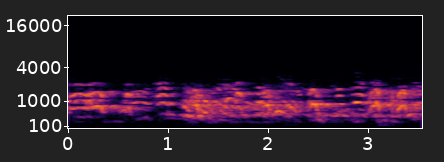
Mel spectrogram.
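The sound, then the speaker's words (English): A male dog whimpers and barks, a near-continuous run of high, whining yelps that keeps going for several seconds without a real pause. “Madam, you can't bring that dog in here.”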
